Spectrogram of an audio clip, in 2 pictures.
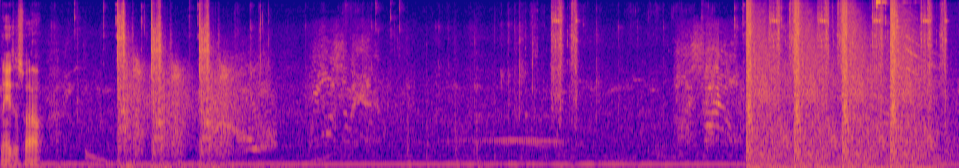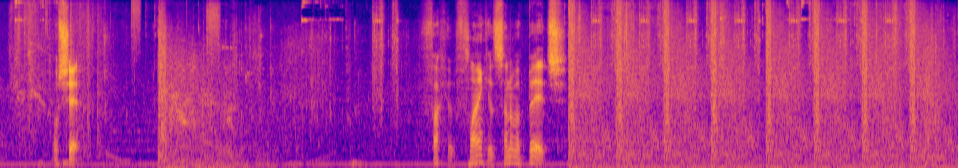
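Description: Rapid gunfire rattles in bursts, echoing off hard walls.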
